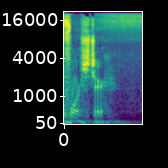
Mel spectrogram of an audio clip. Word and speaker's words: Forster: I've been saying his last name wrong, but Robert Forrest. Is it Forrest? – I mean, Forster. – No, it's Forster. It is Forster.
